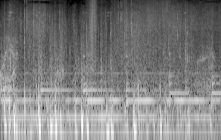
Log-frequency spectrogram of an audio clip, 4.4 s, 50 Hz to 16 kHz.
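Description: Horse hooves clip-clopping at a walk in Red Dead Redemption 2, a steady, fairly close rhythm over a layer of game music and ambience.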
